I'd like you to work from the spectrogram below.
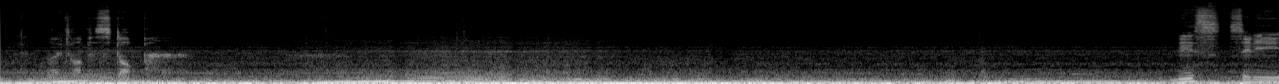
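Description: A car driving through the town of Berwick-upon-Tweed gives a steady, loud low engine and road rumble from inside the cabin that continues throughout, with faint voices at the start and end.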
